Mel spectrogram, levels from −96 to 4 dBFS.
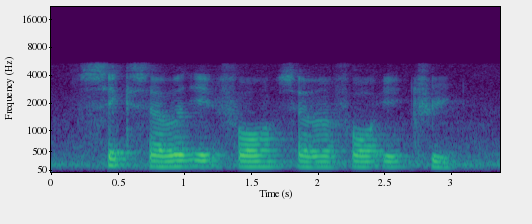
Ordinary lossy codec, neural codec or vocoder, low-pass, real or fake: none; none; 5.4 kHz; real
